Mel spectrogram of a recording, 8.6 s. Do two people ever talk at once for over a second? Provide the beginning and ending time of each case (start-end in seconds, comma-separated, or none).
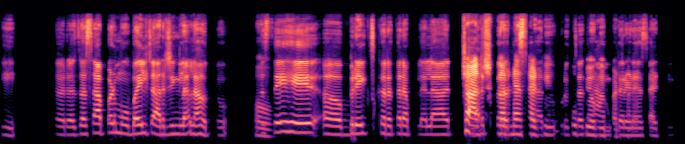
5.8-7.9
